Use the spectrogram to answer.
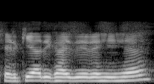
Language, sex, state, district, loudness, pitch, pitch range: Hindi, male, Assam, Kamrup Metropolitan, -12 LUFS, 170 Hz, 165-180 Hz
